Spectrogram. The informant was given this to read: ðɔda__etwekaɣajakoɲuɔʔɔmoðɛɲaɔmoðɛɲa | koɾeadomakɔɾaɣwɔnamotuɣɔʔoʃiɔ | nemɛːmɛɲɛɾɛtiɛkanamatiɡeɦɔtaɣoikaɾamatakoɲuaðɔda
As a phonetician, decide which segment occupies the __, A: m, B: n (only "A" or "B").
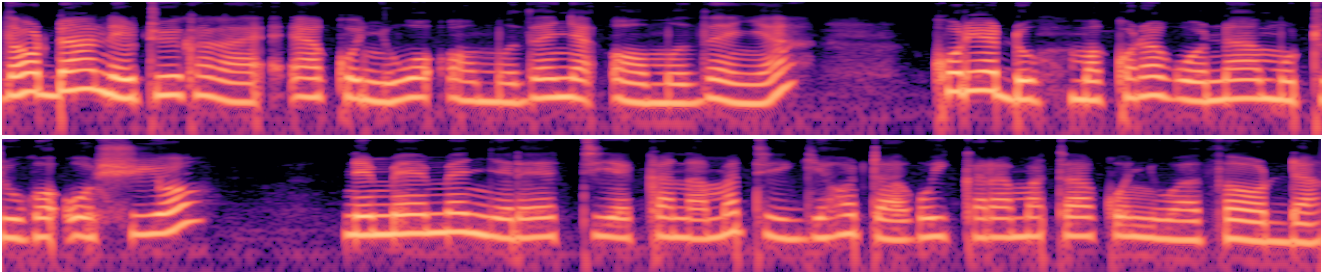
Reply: B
